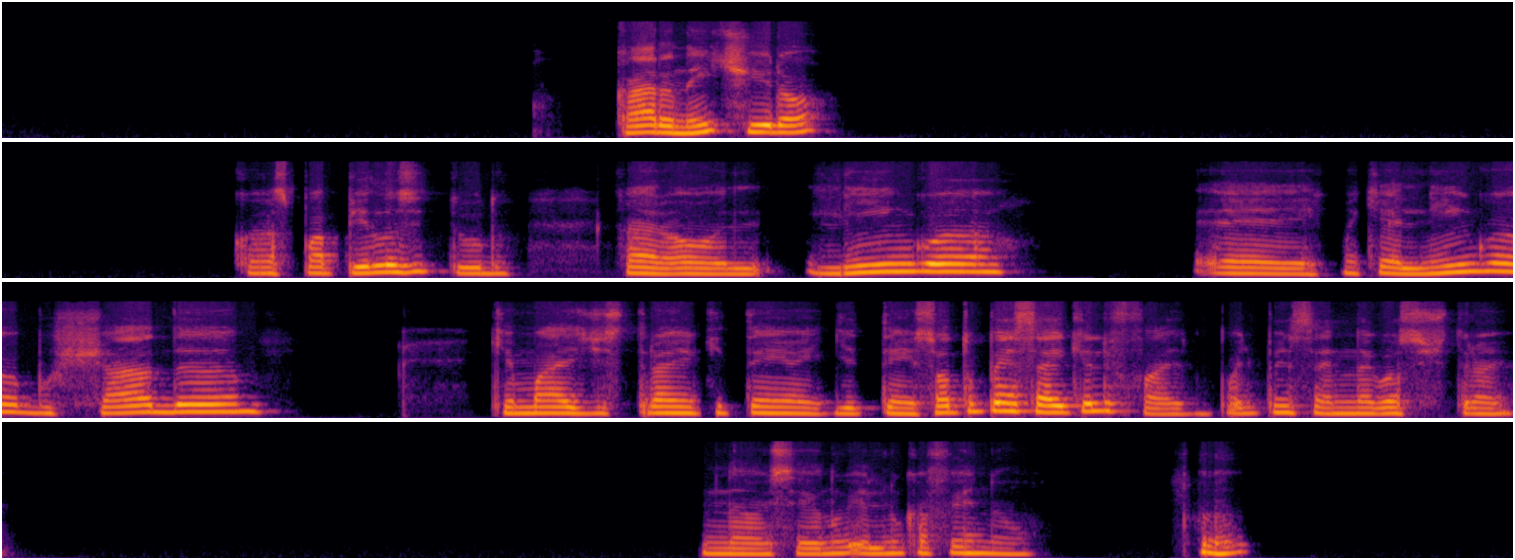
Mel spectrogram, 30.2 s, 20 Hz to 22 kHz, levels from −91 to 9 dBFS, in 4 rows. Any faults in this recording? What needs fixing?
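A faint hiss and roughness runs through the speech throughout, louder on loud and bright sounds, silent in pauses: sample clock jitter of roughly 4 µs, leaving error about 35 dB down. Fix it by clocking the converter from a stable, low-jitter source.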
